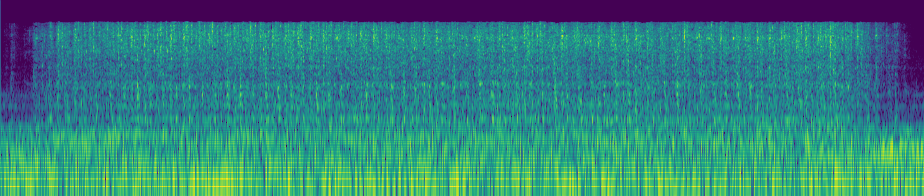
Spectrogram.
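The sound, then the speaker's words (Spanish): A sewing machine runs steadily and continuously in a bedroom, a dense mechanical whir with rapid needle chatter, fairly loud, with no voices. “Al ruido de la máquina de coser que metió en el cuarto de Nina.”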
